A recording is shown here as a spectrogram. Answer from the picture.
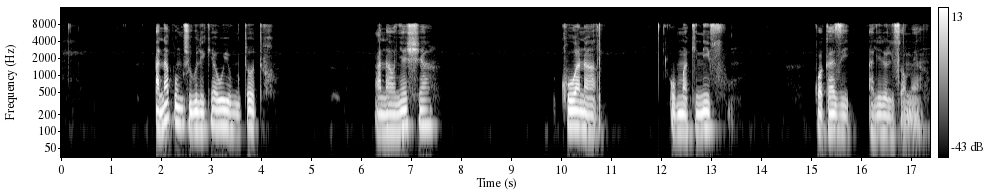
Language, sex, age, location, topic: Swahili, male, 18-24, Kisumu, health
